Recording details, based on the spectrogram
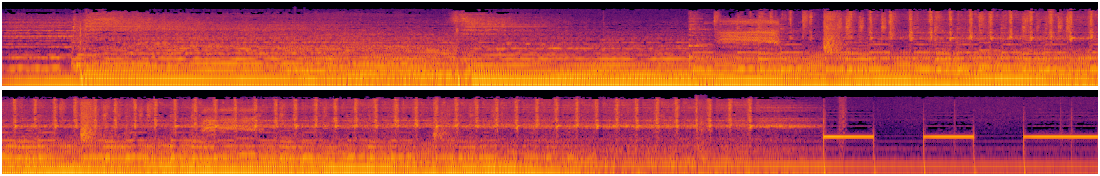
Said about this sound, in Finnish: Ja tässä itse asiassa huomaa sen, että kuinka oikukkaita nuo kelit välillä ovat, että ula-asemat kuuluvat hetken hyvin ja häipyvät sitten kohinan sekaan.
